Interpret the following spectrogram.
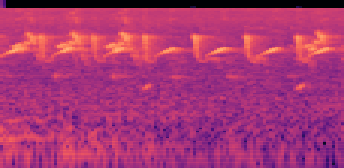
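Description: A bird calling in a fast, even series of short high chirps, about four or five a second, over a low background rumble.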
